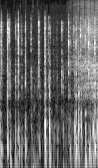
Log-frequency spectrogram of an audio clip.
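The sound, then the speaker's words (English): Rapid, uneven clicking of computer keys being typed into a chat, a steady flurry of sharp little taps, with no voices over it. “We can also hear you typing, yeah.”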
